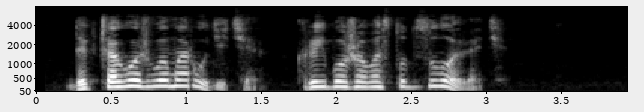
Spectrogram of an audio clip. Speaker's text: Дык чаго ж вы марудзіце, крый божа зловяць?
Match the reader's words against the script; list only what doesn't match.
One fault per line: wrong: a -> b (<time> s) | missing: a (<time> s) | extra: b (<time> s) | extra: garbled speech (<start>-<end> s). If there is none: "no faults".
extra: вас тут (2.2 s)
